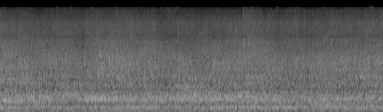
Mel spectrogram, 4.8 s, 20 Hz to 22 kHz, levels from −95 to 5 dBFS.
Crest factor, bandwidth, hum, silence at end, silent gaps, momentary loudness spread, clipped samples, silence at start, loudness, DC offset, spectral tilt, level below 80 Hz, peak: 14 dB; 17 kHz; none; 0 s; none; 2 LU; under 0.1%; 0 s; -33 LUFS; under 0.1%; -3 dB/octave; -52 dBFS; -20 dBFS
